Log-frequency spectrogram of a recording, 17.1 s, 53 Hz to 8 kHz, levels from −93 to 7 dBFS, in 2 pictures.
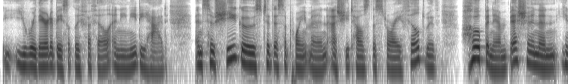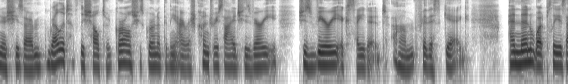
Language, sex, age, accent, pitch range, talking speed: English, female, 40-59, American, 140-170 Hz, 195 wpm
